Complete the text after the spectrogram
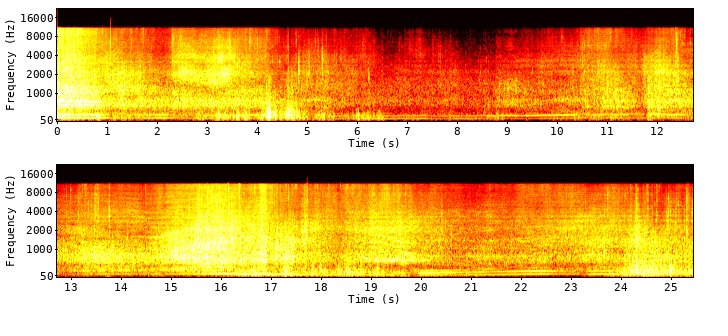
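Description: Gravel and dirt spray from spinning tyres.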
